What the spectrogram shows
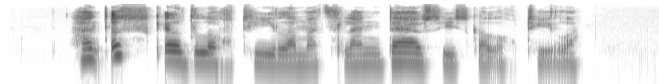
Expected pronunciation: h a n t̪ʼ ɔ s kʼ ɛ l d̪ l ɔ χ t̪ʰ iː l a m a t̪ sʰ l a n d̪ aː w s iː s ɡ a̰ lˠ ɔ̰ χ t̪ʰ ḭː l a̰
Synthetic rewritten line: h a n t̪ʼ ɔ s kʼ ɛ l d̪ l ɔ χ t̪ʰ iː l a m a t̪ sʰ l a n d̪ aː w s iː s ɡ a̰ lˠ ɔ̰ χ t̪ʰ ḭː l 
